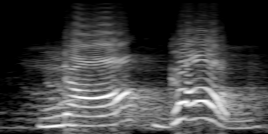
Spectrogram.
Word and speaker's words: Nagham: thing, and I said, I actually had to write down GNAW. How do you say that? GNAW. What's that? Gnaw. And then what do you chew on? Gum. So put those together. Gnaw, gum. That's how you say my name.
